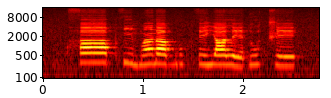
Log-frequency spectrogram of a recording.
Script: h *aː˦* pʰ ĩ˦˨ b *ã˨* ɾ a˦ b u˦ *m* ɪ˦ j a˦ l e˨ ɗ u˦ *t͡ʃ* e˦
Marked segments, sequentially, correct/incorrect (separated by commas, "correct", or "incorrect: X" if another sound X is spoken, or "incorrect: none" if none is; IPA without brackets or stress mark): correct, incorrect: ã˦, incorrect: pʰ, correct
